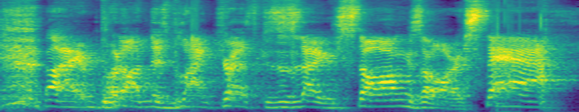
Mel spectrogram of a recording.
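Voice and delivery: hammed-up lament in a put-on voice; mock-dramatic singer. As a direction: wail it with playful melodrama.

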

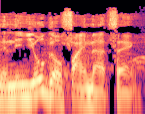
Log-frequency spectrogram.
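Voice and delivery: normal talking voice

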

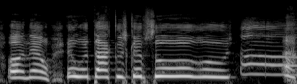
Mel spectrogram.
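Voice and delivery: high, loud mock panic; panicked cry. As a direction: shriek like a terrified villager. Acting out panicked islanders.

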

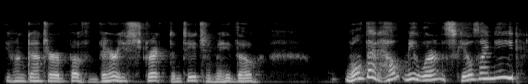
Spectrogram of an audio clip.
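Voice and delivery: a timid maid caught out, sorry and panicking; flustered clumsy maid. Acted. Maid Felicia apologises to butler Jacob and then drops the snacks, in a high flustered voice.

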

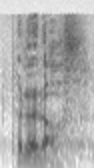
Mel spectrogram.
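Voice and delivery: low, flat command, PUT hit; low firm retort. Acted. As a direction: cut the excuse short.

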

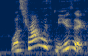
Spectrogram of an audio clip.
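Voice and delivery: mildly affronted; demanding. A narrator's reading. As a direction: challenge the complaint. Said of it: "Mike demanded".

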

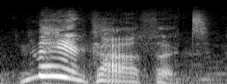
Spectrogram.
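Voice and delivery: high-pitched shocked scolding; scandalized exclamation. Acted. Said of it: "Shotha looks like skin light".

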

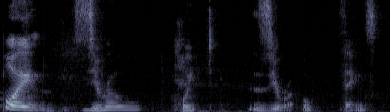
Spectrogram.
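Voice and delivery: "zero point zero" slowly spaced out, fading; drawn-out emphasis. Real, not acted. Scolding co-host for getting nowhere, slow pointed emphasis. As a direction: stretch each "zero" and leave long gaps. Mock tally of what was discussed.

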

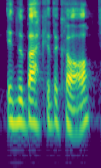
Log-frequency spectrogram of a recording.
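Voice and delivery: ordinary delivery

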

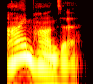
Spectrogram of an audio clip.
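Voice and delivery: a hint of a small mouse insisting; insistent mouse. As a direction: say your name firmly. Mouse insists on his name.

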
